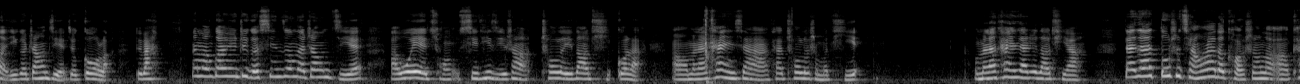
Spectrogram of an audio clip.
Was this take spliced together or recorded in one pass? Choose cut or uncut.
uncut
